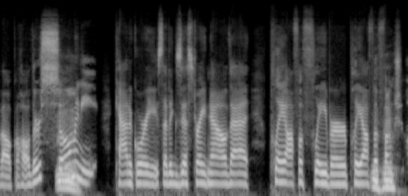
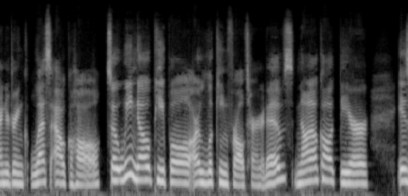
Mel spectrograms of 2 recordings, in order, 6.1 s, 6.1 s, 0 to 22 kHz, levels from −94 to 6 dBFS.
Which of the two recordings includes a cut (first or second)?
second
